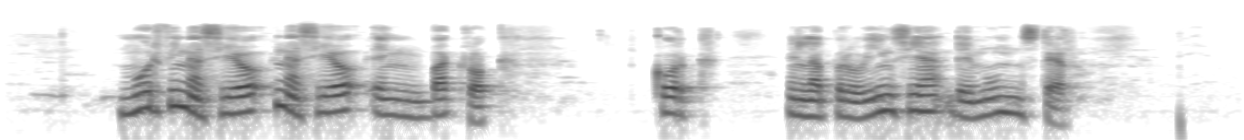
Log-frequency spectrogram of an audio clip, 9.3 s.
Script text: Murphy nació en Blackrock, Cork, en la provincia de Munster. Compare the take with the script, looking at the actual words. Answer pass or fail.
fail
